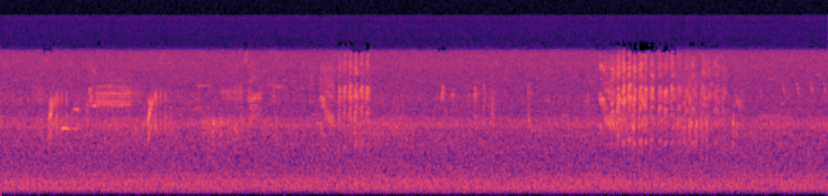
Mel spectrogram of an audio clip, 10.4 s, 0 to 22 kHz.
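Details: Happy bald eagle eaglet chittering at its nest as the mother brings in a fish, 6.9.21. Short high chirp clusters come early, then rapid buzzy trains of notes near the middle and end, over constant low background rumble.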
